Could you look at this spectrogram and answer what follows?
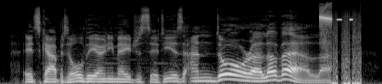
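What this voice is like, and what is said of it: Bad put-on Italian accent. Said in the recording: “Why am I doing an Italian accent? ... my terrible accent.”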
